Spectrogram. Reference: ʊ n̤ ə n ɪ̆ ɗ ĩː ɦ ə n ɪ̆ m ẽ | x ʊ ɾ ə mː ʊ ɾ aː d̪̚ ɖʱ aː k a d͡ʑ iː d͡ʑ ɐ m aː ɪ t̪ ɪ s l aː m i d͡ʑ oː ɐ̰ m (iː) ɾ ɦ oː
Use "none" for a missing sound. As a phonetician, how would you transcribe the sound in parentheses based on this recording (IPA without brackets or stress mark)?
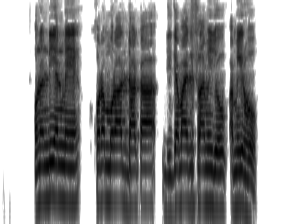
iː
